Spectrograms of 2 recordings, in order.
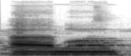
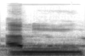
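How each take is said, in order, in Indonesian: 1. Vokal pertama panjang, ditahan dua harakat. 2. Vokal pertama pendek, tidak ditahan. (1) "dua harokat dua harokat" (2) "ada yang baca pendek"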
